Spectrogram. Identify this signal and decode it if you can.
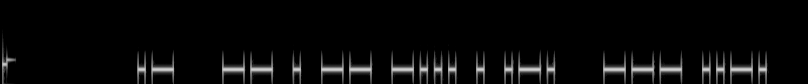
Morse code, heard as a keyed tone, about 17 wpm, 700 Hz. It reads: A MEMBER OF
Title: Sets of 3 Words 17wpm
